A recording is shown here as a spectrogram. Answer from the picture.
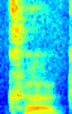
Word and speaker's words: Coke: sir edward cook sir edward coke or cook as now pronounced and occasionally so written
